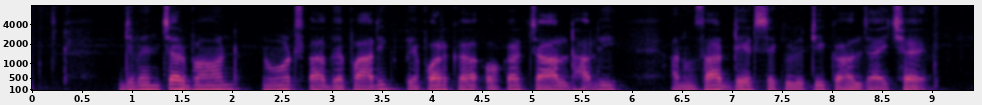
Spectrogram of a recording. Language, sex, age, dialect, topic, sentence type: Maithili, male, 25-30, Bajjika, banking, statement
